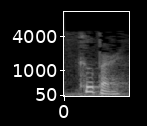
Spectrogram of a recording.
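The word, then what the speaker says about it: Cowper: Just so you know, there was a letter found of one of his friends that said that the way that his relatives and close friends pronounced his name was Cooper, with two O's. Though it's spelled C-O-W, it's pronounced Cooper, according to his friends and relatives.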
